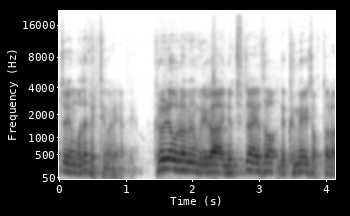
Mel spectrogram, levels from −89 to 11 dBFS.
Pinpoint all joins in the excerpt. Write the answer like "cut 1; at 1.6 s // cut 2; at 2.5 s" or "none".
none

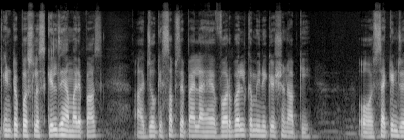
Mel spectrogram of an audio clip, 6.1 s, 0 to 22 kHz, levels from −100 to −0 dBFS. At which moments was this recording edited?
none

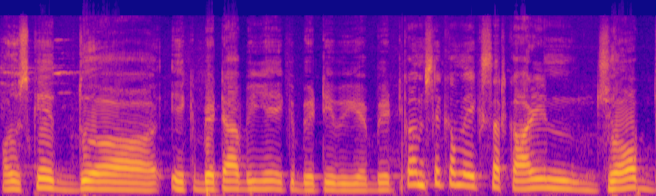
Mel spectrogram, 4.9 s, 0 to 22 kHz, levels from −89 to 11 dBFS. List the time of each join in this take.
cut 1; at 3.0 s

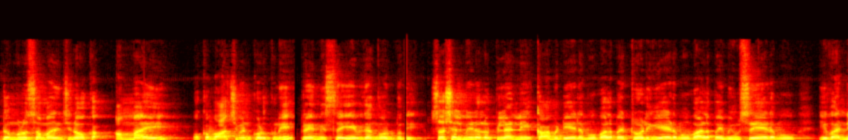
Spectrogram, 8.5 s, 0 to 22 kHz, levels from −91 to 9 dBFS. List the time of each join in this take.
cut 1; at 3.0 s // cut 2; at 4.1 s

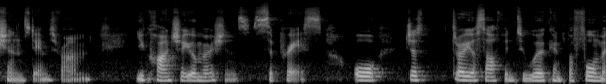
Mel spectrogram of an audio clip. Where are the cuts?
none

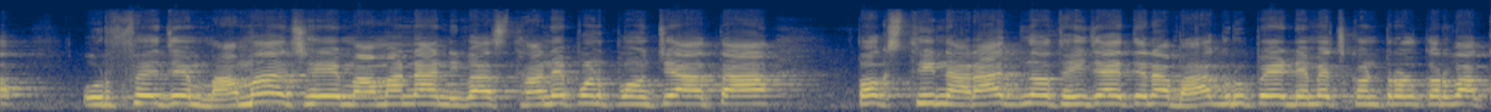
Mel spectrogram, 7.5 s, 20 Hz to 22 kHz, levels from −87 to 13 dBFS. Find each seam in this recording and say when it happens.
cut 1; at 4.1 s

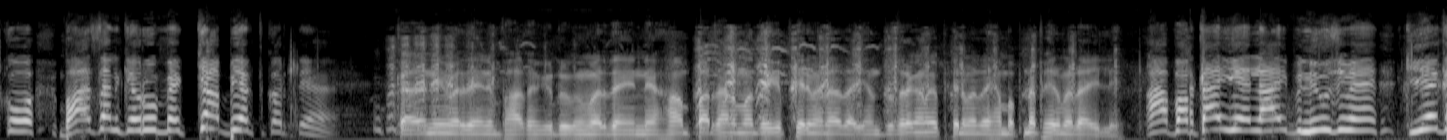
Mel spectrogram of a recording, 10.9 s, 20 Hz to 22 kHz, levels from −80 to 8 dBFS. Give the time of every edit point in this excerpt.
cut 1; at 9.0 s

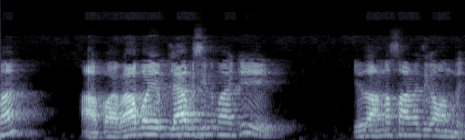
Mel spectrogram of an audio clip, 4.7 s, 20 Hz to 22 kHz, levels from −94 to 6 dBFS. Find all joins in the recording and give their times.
none

